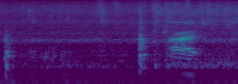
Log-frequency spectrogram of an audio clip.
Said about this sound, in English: Oh. Fork's dirty. Gotta wash one.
